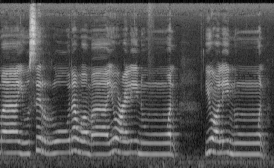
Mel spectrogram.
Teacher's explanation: نون کو کھینچیں گے کیونکہ واو مدہ ہے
